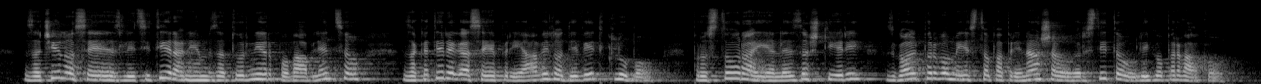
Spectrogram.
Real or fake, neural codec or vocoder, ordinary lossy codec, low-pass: fake; vocoder, 44.1 kHz, 128 mel bands every 512 samples, BigVGAN v2; none; 14.4 kHz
